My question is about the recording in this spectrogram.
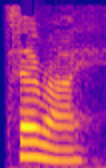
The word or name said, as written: ferri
